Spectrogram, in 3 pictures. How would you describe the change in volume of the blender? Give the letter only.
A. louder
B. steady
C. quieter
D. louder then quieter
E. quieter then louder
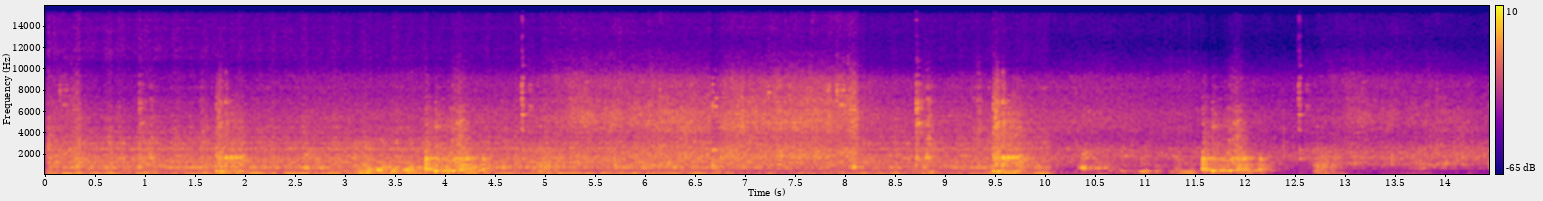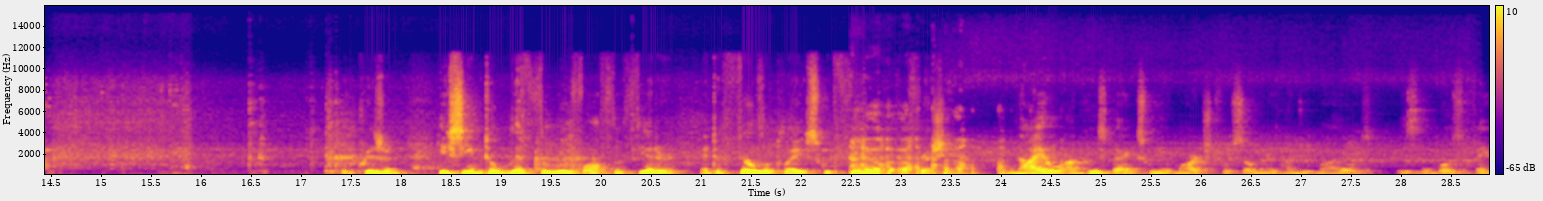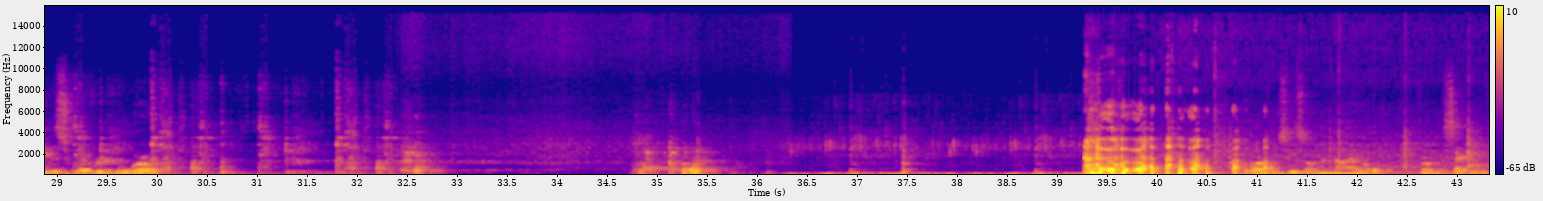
B.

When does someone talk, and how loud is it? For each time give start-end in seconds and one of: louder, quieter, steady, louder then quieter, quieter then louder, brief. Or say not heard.
17.4-30.1 quieter
40.9-43.2 brief.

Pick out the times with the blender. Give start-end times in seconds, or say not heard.
0.0-10.1.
